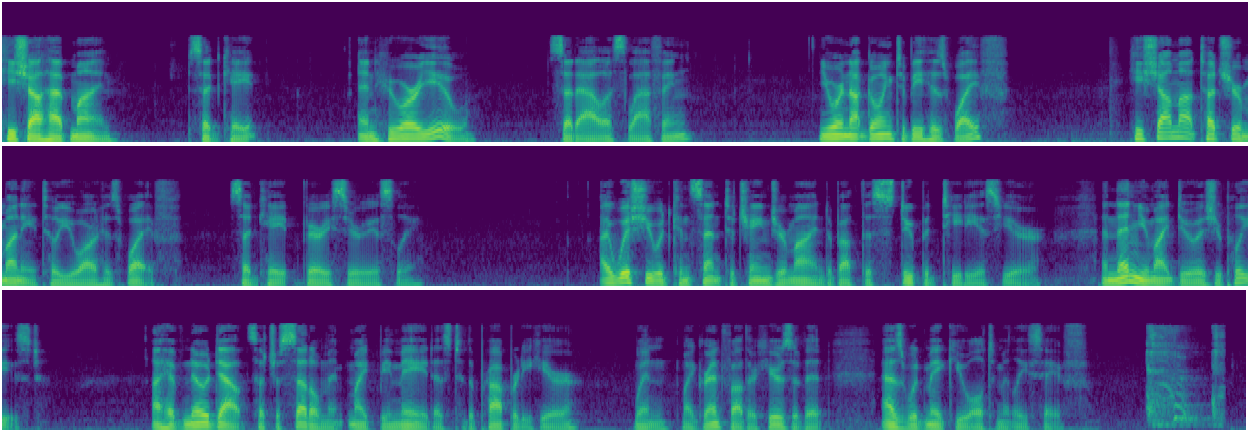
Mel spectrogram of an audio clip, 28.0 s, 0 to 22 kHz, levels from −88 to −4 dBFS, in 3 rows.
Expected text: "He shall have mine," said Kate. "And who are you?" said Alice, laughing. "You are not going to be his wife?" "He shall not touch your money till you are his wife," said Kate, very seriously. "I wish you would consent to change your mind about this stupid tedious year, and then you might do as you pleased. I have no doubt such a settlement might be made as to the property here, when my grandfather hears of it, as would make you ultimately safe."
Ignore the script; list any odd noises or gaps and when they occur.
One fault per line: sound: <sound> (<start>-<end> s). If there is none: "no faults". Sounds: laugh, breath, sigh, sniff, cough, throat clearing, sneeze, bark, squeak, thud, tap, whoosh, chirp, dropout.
sound: cough (27.3-27.9 s)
